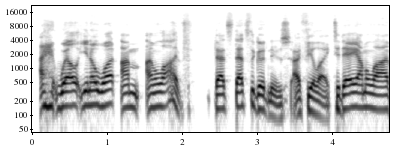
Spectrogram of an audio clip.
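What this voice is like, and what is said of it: Worn-out, rough voice. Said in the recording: “My voice is all F from yesterday.”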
